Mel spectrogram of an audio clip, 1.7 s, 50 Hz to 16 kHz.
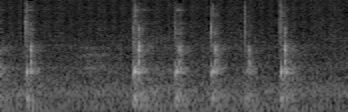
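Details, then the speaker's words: PC CPU fan (Thermaltake TR2-R1 92mm AMD cooler) with sharp irregular ticks, about five in two seconds, over a faint fan hum: bad bearing. Power supply fan checked okay; tapping traced it to the CPU fan. "Oh well evidently it's pretty loud yep that's definitely this sounds like a bad bearing I"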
